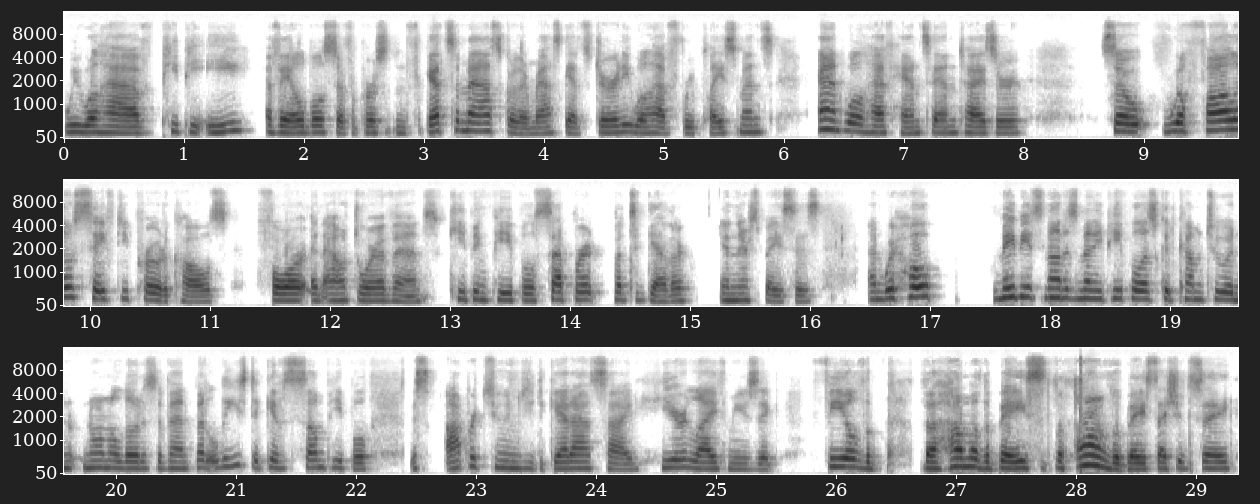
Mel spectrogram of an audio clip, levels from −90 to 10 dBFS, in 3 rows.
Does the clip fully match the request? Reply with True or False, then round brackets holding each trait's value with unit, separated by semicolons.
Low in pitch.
False (195 Hz)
